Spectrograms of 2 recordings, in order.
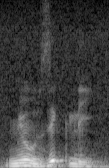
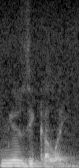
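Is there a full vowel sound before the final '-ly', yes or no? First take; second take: no; yes. First: No vowel is sounded before the final '-ly'. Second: A full vowel is sounded before the final '-ly'. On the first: The speaker calls it right. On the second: The speaker calls it wrong.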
